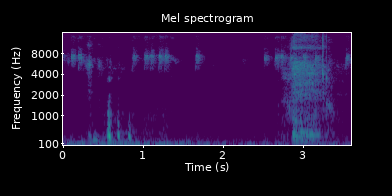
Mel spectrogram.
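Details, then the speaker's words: Cat giving a few short squeaky retches, then a harsh hacking burst while trying to cough up a hairball. "oh there a poor cat I'm trying to cough up a fball can you hear it poor"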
